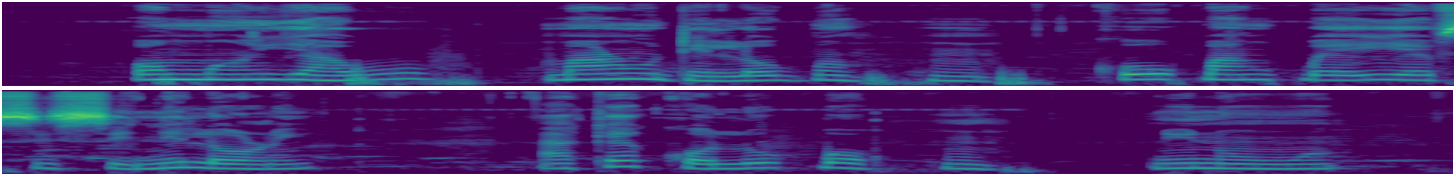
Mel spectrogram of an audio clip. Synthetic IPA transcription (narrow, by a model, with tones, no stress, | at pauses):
ɔ˧mɔ̃˧ja˨wu˦ | mãː˦ɾ̃ũ˦˨dĩ˨lɔ˨˦ɡ͡bã˦˨hũ˨kʰo˦k͡pa˦n̩˦k͡pɛ˧i˦ɛ˧fsi˧si˨nĩ˨˦lɔ˧˨ɾ̃ĩ˧˦ | a˧˨kɛ˦kɔ˨lo˨˦k͡pɔ˦˨hũ˨ | nĩ˨˦nũ˦w̃ɔ̃˧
